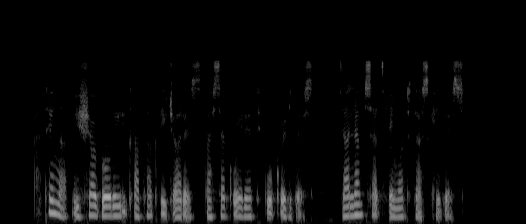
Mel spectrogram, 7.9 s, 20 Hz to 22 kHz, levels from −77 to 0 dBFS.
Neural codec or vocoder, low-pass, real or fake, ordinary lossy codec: codec, 16 kHz, 4 kbps, FunCodec, trained on LibriTTS, 50 frames a second; 7.2 kHz; fake; MP3, 64 kbps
